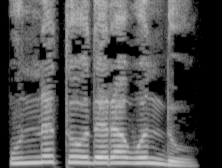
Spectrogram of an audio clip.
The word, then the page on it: ಉನ್ನತೋದರ: unnatōdara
